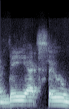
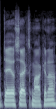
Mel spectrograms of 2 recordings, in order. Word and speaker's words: deus ex machina: forget how to say it but it's like vxu god of the machine or something like that oh deus ex machina yeah cool i had genre so maybe i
